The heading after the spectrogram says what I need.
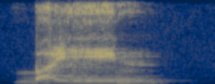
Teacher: اور یہاں پر بھی با کے بعد یا لین ہے، یا مدہ نہیں ہے، ٹھیک ہے، اس لیے اس کو لمبا نہیں کریں گے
